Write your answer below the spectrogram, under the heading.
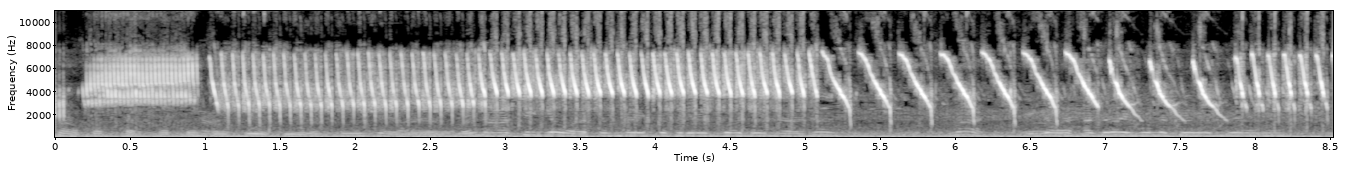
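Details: Male canary delivers a long rapid trill of high notes, sustained and accelerating, followed by loud downward-slurred whistles repeated about twice a second and a final trill; steady low hum behind.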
